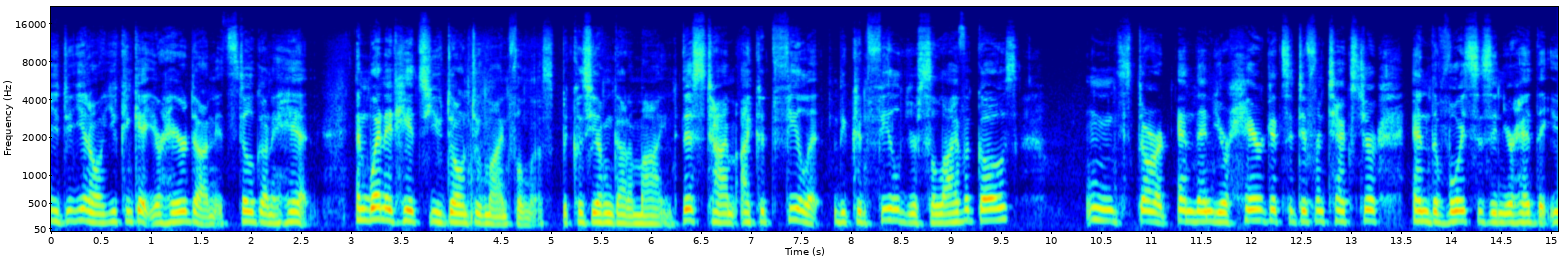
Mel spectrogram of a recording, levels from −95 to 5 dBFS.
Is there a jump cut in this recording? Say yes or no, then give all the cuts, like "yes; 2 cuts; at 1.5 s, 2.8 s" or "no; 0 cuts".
yes; 1 cut; at 6.3 s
